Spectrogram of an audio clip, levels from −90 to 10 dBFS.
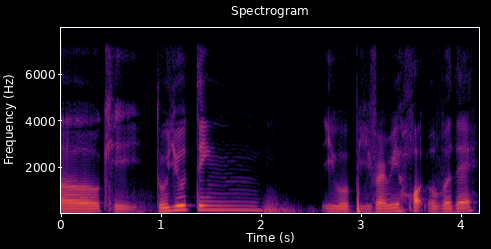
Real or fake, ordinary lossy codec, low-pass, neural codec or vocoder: real; none; 7.2 kHz; none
